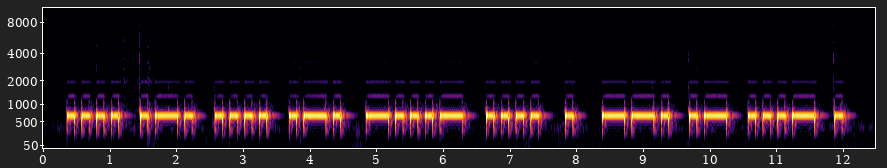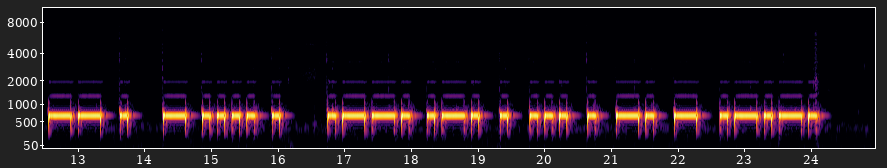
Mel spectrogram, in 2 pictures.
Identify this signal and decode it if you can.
Morse code, heard as a keyed tone, about 11 wpm, 650 Hz. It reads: HR HR <BT> HE GAVE ME THE PRESENT <AR>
